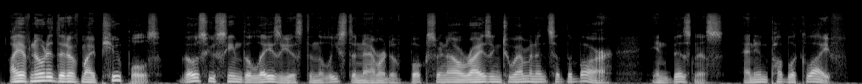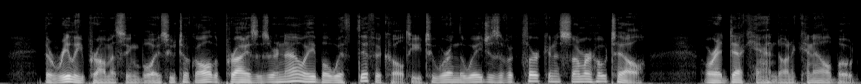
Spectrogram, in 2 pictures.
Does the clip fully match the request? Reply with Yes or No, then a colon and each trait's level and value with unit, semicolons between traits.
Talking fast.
Yes: fast, 225 wpm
